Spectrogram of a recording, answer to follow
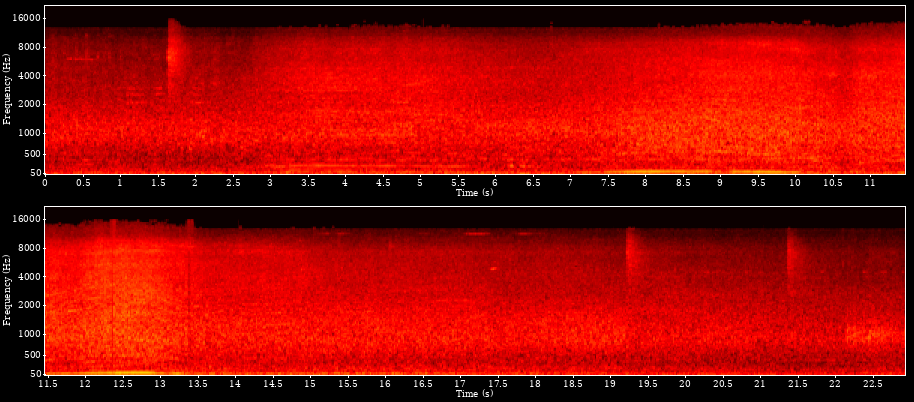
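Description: City street traffic: a steady low rumble of vehicles on the road, swelling twice around the middle as vehicles pass close by.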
